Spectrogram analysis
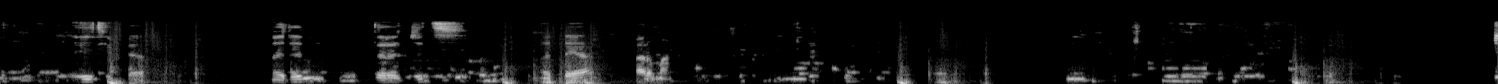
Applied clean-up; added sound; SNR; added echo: neural mask model RNNoise.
